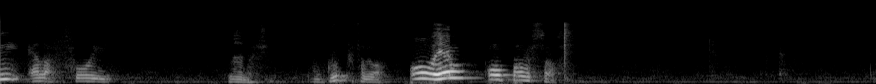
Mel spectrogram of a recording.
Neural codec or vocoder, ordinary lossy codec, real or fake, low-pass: codec, 44.1 kHz, 2.6 kbps, DAC; none; fake; 7.2 kHz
